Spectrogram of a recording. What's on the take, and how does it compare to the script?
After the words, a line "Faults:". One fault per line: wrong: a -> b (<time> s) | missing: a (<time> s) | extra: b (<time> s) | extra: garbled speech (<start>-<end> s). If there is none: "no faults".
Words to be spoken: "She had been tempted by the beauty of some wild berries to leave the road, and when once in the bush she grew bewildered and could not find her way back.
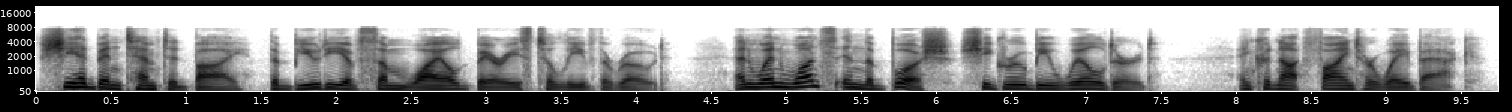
"She had been tempted by the beauty of some wild berries to leave the road, and when once in the bush she grew bewildered and could not find her way back.
Faults:
no faults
